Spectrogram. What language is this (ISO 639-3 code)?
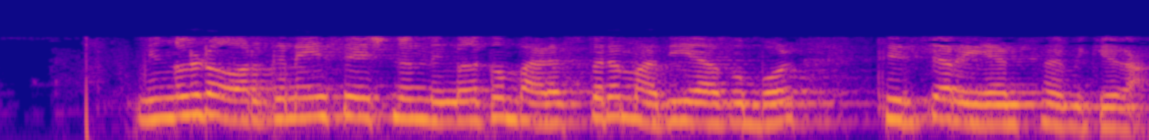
mal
